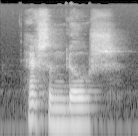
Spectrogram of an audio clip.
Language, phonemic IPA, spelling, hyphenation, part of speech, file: Dutch, /ˈɦɛr.sə(n)ˌloːs/, hersenloos, her‧sen‧loos, adjective, Nl-hersenloos.ogg
- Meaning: brainless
